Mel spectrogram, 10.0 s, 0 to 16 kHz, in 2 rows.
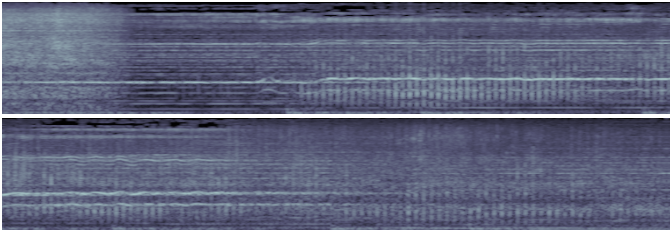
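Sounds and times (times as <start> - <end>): helicopter rotor rumble: 0.0 - 10.0.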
